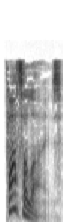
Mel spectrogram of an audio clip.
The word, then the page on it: fossilise: British English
